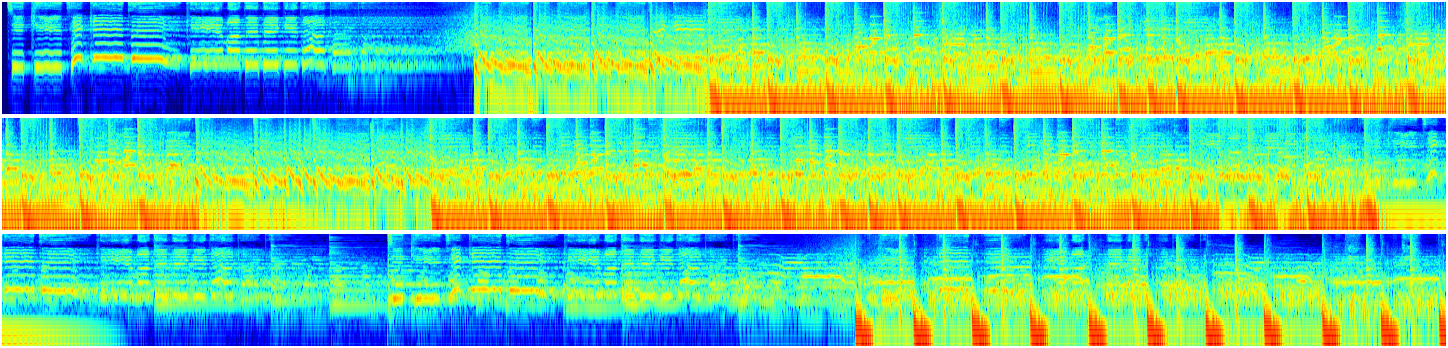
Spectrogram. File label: jumpstyle sped up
